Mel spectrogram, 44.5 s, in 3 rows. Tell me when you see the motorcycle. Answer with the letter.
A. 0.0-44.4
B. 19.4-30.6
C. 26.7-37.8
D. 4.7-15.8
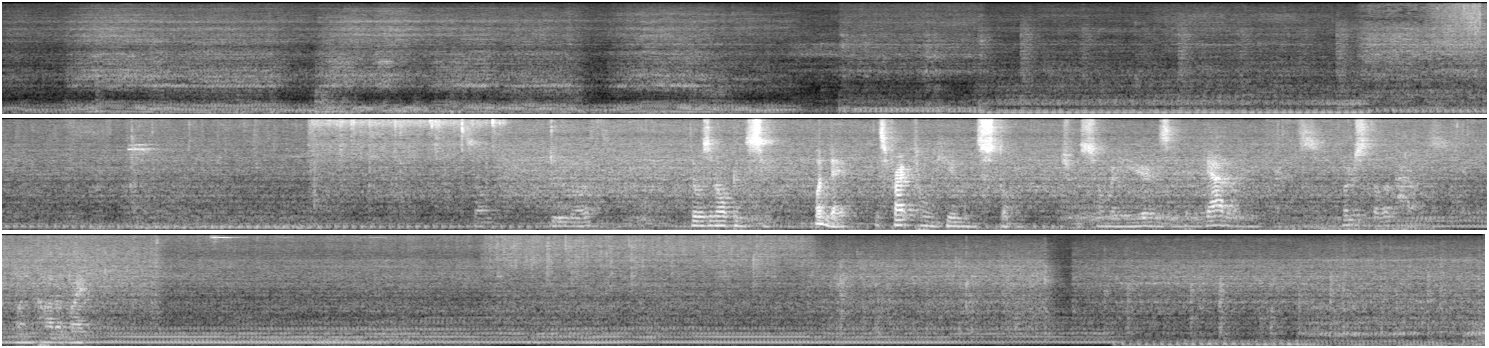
A.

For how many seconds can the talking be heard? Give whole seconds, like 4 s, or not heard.
11 s.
